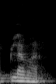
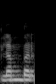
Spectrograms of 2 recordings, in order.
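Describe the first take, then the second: First: The b sound is silent in the middle. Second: The b sound is pronounced in the middle. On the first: The speaker calls it right. "उसको हम प्लमर कहेंगे" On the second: The speaker calls it wrong. "प्लम्बर नहीं"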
